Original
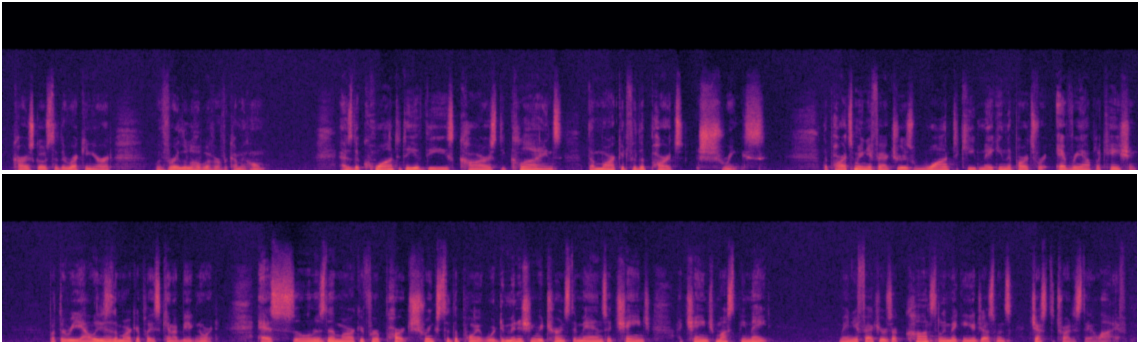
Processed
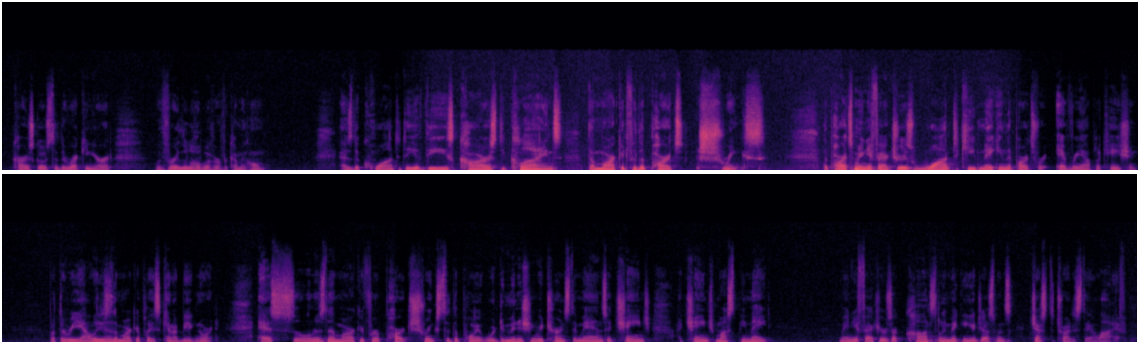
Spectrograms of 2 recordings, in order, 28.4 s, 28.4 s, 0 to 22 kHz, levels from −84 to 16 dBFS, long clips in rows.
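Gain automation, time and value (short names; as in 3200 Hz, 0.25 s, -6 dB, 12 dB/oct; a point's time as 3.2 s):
4.98 s -13.5 dB
5.39 s -4 dB
12.35 s -4 dB
13.03 s -13.5 dB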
